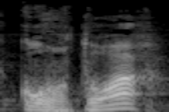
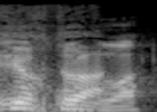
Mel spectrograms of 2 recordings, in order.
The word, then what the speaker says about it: Courtois: Por ejemplo, tienes razón que es Courtois. Eso es así. – Courtois.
